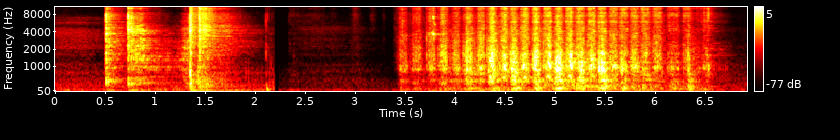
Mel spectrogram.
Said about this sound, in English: we're going to cut it with a hacksaw right about there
